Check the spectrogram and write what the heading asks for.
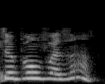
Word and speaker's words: de Bonvoisin: Is it how you say it, really? – De Bonvoisin. – De Bonvoisin. So the S is a Z.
